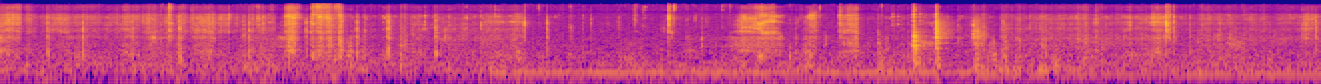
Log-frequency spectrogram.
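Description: Close-up eating of salmon sushi: wet chewing and mouth sounds, with scattered short smacks and clicks.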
